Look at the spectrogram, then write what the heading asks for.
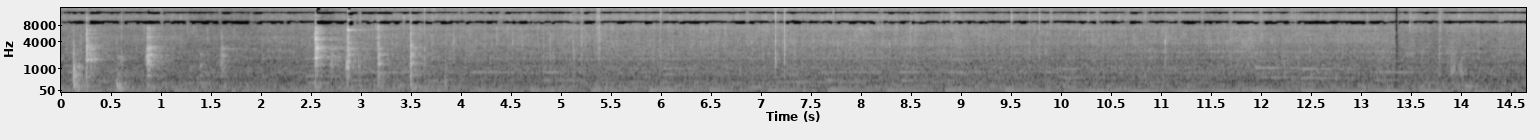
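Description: Chunks of pork with garlic and onion frying in oil in a pan, a steady sizzle. A utensil knocks against the pan as the food is stirred: several sharp knocks in the first second and again about two and a half to three and a half seconds in.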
